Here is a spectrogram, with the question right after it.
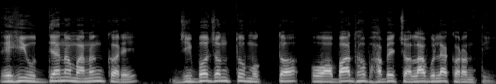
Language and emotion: Odia, neutral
